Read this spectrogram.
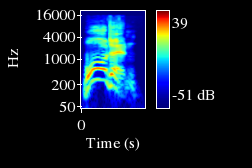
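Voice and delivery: put-on high, loud British-accented call; obnoxious British call. A narrator's reading. Butters announcing himself as Warden, loud British accent. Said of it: "absolutely obnoxious British accent".

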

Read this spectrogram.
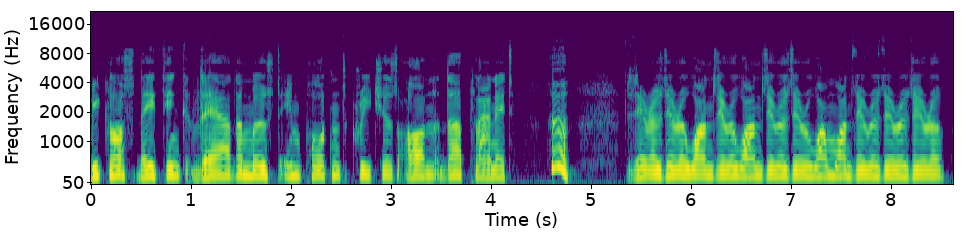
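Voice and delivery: high, monotone computer voice; talking machine, matter-of-fact. A narrator's reading. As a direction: report it evenly like a machine.

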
